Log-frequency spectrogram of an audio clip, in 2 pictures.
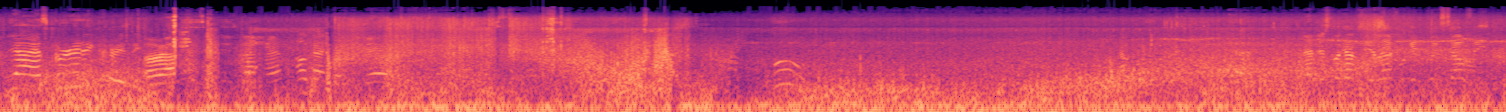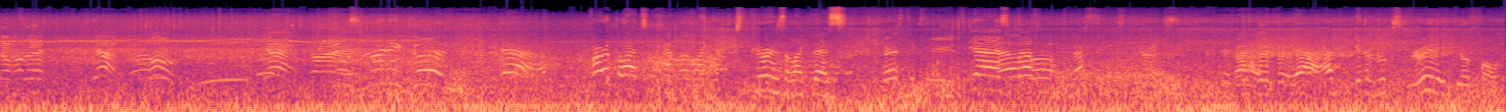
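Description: Wind blasting across the camera microphone during a tandem skydive. The hiss of freefall air cuts out about seven seconds in as the parachute opens, and a heavy buffeting rumble carries on under the canopy. Voices shout and whoop over it.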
